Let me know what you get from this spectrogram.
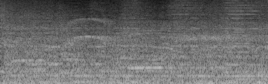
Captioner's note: screams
